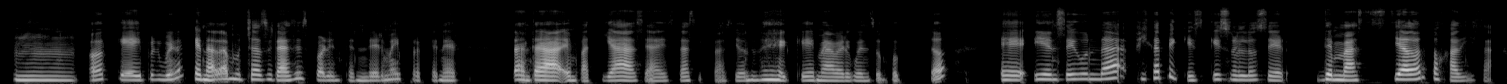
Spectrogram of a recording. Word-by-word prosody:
Mm. 195 -1 0 0.2
Okey, 215 -1 0
primero 220 - -3
que 240 -4 +4
nada, 200 - +4
muchas 230 -2 -1
gracias 225 +6 +1
por 195 -2 -3
entenderme, 190 +3 -5
y - - -6
por - - -13
tener 185 -1 -6 0.5
tanta 200 -3 +6
empatía 185 0 +1
hacia 175 -1 -5
esta 175 +1 -7
situación 180 +1 -8
de 215 -3 +3
que 185 +1 -3
me 185 -2 -1
avergüenza 170 0 -3
un - - -17
poquito. - - -6 0.5
Eh, 210 -1 0
y 235 +1 0
en 225 -1 0
segunda, 245 +4 +1
fíjate 295 +4 -3
que 195 - -7
es 195 0 -12
que 230 0 -5
suelo 210 -2 -3
ser 195 -4 -4 0.2
demasiado 215 +2 +4
antojadiza. 195 - -5
200 Hz, 140 wpm, -25 LUFS, 185-230 Hz, 0.5 s, tanta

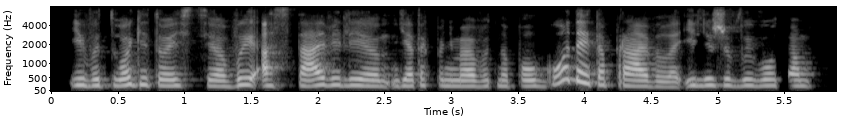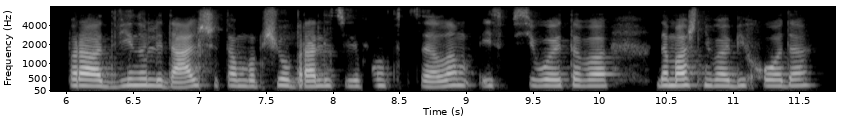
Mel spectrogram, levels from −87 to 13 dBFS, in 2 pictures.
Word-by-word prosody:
И 230 0 +1
в 215 0 +1
итоге, 225 +3 +1
то 215 -1 -1
есть, 210 0 -3
вы 200 +4 +2
оставили, 215 -1 +2
я 205 - +3
так 220 +1 -8
понимаю, 200 -2 +1
вот 195 +1 -9
на 200 -1 -4
полгода 200 - +2
это 285 -7 +3
правило, 195 -6 +3
или 215 +5 -3
же 225 0 +1
вы 210 +1 -4
его, 215 0 -2
там, 205 -1 -2 0.3
продвинули 215 +1 +3
дальше, 205 +4 0
там 210 -1 -4
вообще 195 +3 -4
убрали 205 0 0
телефон 200 +1 -10
в - - -23
целом 205 +5 -3
из 210 - -13
всего 210 0 -5
этого 210 0 -1 0.4
домашнего 220 -1 +1
обихода? 210 +1 -4
210 Hz, 170 wpm, -23 LUFS, 200-220 Hz, 0.4 s, я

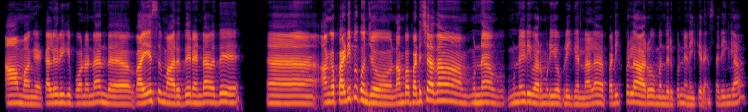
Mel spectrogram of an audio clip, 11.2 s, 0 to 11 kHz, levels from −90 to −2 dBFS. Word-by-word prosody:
ஆமாங்க. 175 -4 0
கல்லூரிக்கு 195 +1 -1
போனோன்ன, 180 +3 -2
அந்த 180 -3 -2 0.4
வயசு 230 +6 +4
மாறுது. 180 +1 +1
2வது 200 +2 -1 0.7
அ - - +1 0.8
அங்க 210 +2 +3
படிப்பு 290 +9 +6
கொஞ்சம், 195 -6 +2 0.2
நம்ப 205 +3 0
படிச்சா 225 +4 +4
தான் 240 0 +5 0.4
முன்ன 195 +1 0 0.4
முன்னேறி 215 +2 -2
வர 175 - -1
முடியும் 180 0 -3
அப்படிங்குறனால, 165 0 -5 0.2
படிப்பில 200 +4 -3
ஆர்வம் 180 -1 -1
வந்திருக்கும்ன் 165 +3 -7
நெனைக்கிறேன் 155 0 -8
சரிங்களா? 170 +3 -7
185 Hz, 130 wpm, -23 LUFS, 175-205 Hz, 0.8 s, படிப்பு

